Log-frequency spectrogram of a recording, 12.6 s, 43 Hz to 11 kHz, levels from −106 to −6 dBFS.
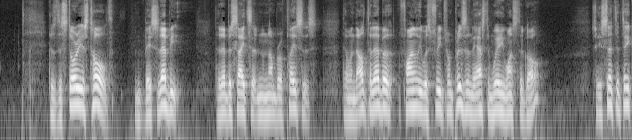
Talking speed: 185 wpm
